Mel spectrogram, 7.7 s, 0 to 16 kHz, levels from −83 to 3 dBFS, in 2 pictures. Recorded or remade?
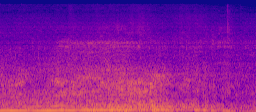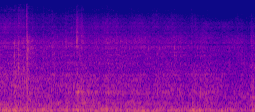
remade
